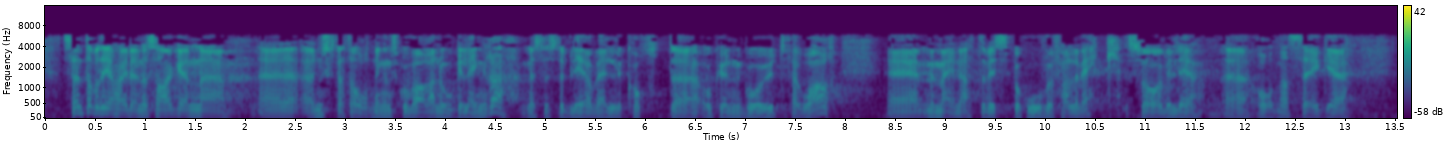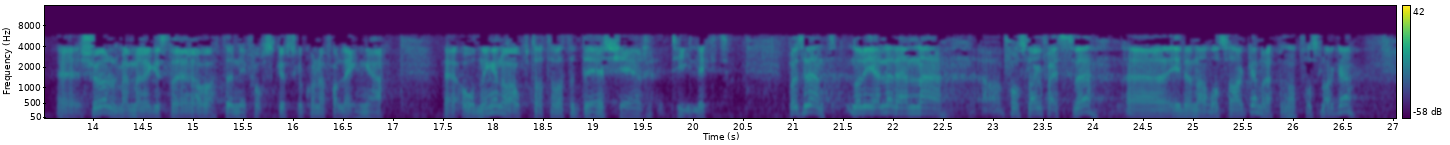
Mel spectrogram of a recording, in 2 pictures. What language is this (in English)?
Norwegian Nynorsk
